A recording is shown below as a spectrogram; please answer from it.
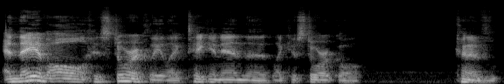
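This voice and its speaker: A man's voice: lowish voice, moderate pace, bright, forceful tone. A man hosting a reaction show, commenting casually and thinking aloud as he watches.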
